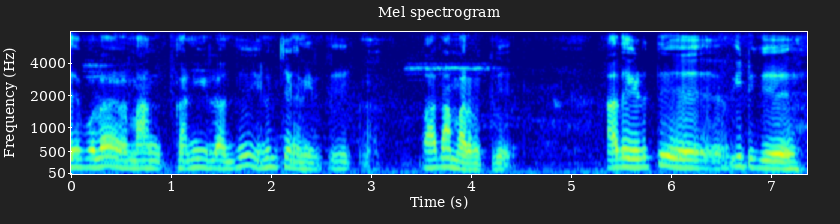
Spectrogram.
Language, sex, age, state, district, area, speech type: Tamil, female, 60+, Tamil Nadu, Thanjavur, rural, spontaneous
